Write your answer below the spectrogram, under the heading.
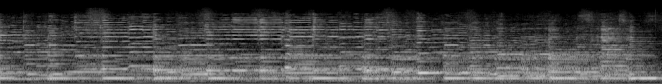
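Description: Instrumental dance music led by a fiddle: many quick notes over a repeating steady low tone.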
